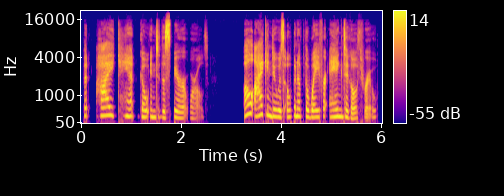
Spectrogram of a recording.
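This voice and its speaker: A woman voicing an earnest teenage girl hero in a story reading, halting and emotional, as if holding back hurt. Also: fairly high pitch, a little mellow, dry recording, clean studio sound, pitched above the performer's own voice. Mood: hurt, defensive. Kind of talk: dramatic audiobook character reading.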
